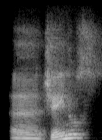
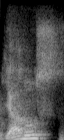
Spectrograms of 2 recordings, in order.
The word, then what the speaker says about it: Janus: used to work with the Janus or yanos depends on the pronunciation in your country uh that's allow you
